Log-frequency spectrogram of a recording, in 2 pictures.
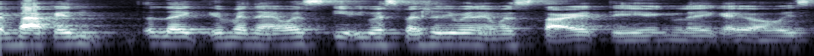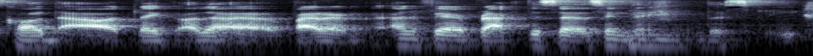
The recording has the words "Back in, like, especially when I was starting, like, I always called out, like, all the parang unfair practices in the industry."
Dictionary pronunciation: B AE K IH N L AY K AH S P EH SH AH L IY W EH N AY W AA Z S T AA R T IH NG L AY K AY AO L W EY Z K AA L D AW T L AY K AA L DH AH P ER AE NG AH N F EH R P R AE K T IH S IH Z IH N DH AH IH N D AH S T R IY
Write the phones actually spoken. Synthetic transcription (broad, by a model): B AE K IH N L AY K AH S P EH SH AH L IY W EH N AY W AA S S T AA R T IH NG L AY K AY AO L W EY S K AA L D AW T L AY K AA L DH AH P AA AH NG AH N F EH R P R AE K T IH S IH S IH N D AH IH N D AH S T R IY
